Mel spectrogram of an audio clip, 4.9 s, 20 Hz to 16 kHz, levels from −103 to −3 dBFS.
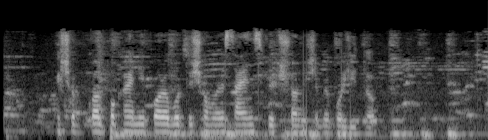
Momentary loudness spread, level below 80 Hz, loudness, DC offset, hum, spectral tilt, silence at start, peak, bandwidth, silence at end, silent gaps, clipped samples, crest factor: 13 LU; -60 dBFS; -36 LUFS; under 0.1%; none; -3.5 dB/octave; 0.05 s; -18 dBFS; 8.2 kHz; 0 s; none; under 0.1%; 18 dB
